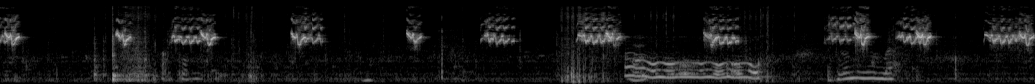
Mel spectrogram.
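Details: Pet budgerigar during hand-feeding, too impatient to wait for its food: high, shrill begging chirps in short bursts about once a second, with two lower, wavering drawn-out tones in between and faint rustling.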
